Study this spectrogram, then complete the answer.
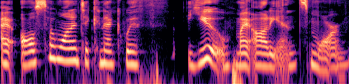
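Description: A woman with an unremarkable speaking voice talks at a moderate pace, her pitch fairly high and ordinary in its variation. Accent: American. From New Jersey, US. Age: 20s. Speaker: podcast host, blogger. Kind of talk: casual solo monologue. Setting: home recording in bedroom. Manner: free-flowing, many fillers.

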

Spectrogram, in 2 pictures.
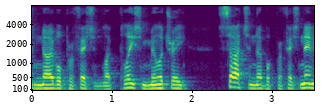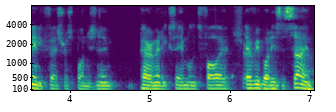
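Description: With an Australian accent, a man of medium pitch speaks at a very fast pace. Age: 40s. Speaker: retired police officer, podcast host. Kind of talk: interview, personal testimony. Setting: remote call, early morning for him.

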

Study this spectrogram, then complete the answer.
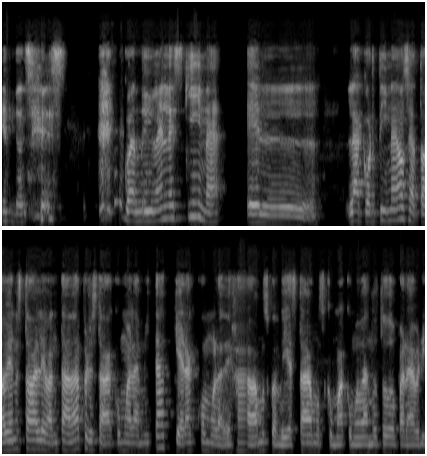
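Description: A Mexican accent at a fairly quick pace with ordinary pitch variation. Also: man, medium pitch for a man. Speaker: podcast co-host. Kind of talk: casual chat. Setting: video call.

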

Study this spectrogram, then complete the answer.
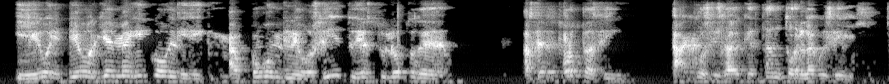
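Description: The man keeps a moderate pace but stops often for long pauses. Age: 60s. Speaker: grandfather of the host. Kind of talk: life story interview.

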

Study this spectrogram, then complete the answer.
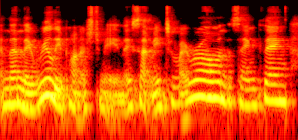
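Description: A woman talks at a very fast pace in an American accent. Her pitch varies in an ordinary way, and the room echo is audible. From Chicago. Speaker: investment fund CEO. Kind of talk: casual interview.

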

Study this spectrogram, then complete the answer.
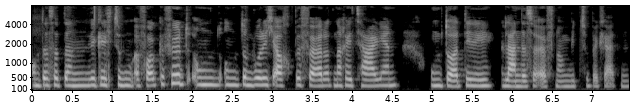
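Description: In a dry, close sound with no echo, a woman speaks at a fairly high pitch and moderate pace, in a monotone with flat intonation. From Austria (small village). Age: 20s. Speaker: leadership coach and founder. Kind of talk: interview.

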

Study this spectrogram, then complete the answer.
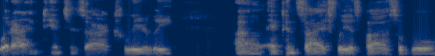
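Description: The sound is close and dry, with no echo. A man talks in a Southern US accent. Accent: Southern US drawl. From Alabama, US South. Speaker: assistant professor. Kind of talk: casual interview conversation. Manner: talkative.

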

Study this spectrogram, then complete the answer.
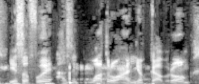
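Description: A man speaks in a bright, sharp tone, with a dry, close sound and no echo. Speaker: podcast co-host. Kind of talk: casual chat.

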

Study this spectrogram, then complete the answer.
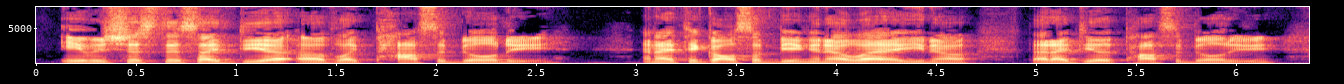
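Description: A man with an American accent speaks at a very fast pace. His medium pitch shows ordinary variation. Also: quiet background. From Florida. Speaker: TV development executive. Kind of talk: interview.

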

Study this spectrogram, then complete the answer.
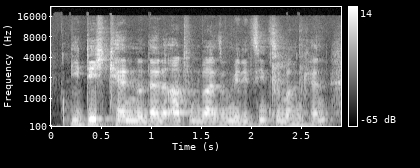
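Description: Very fast speech from a man with a dark, mellow tone. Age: 40s. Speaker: doctor, orthopedic surgeon. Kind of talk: casual chat.

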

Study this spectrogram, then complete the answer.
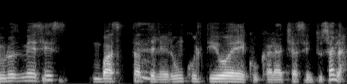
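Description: Fairly high-pitched male voice with a dark, mellow tone. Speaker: podcast host. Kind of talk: scripted narration; interview.

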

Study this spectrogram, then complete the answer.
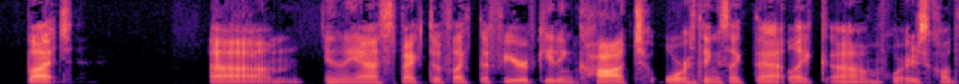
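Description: In a very clean recording with a silent background and a dry, close sound with no echo, a woman with a very deep, low pitch and vocal fry talks at a moderate pace. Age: 20s. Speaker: podcast co-host. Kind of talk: casual chat.

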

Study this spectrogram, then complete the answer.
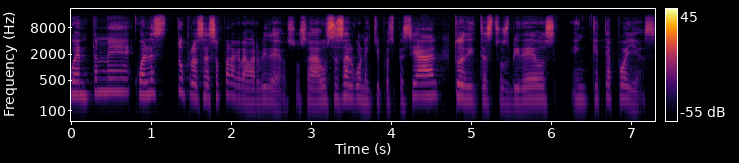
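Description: A woman with a plain, everyday voice at medium pitch talks fairly slowly with lively intonation and hardly any pauses, in a very clean recording with a silent background and a dry, close sound with no echo. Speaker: hairstylist and podcast host. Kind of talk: casual chat.

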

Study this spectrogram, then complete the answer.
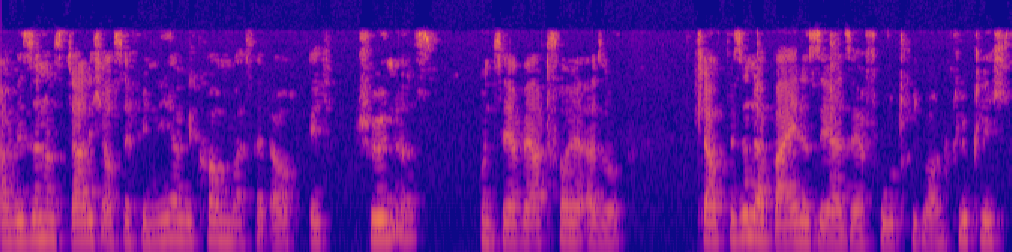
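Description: A woman's medium-pitched voice in a flat monotone. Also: moderate pace. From Germany, Hochheim am Main (Hesse). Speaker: young local podcast guest. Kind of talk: casual chat.

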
